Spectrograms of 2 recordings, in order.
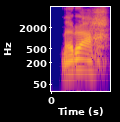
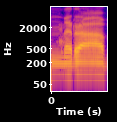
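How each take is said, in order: First: The word ends with a breathy 'h' sound. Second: The word ends on a plain vowel. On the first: "a very correct visarga" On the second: "the visarga drops off because we have the voice v"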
